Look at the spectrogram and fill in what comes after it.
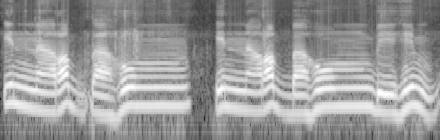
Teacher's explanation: hukum tajwidnya adalah ikhfa syafawi. Maka dia harus ada penekanan lebih lama ya, ditahan lebih lama dibandingkan idhar syafawi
